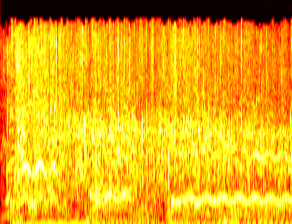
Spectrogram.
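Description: studio audience applause

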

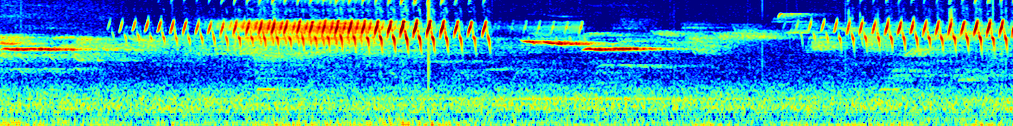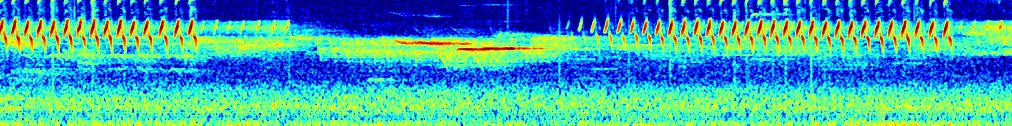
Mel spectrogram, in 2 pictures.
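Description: chipping sparrow song

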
